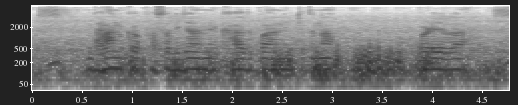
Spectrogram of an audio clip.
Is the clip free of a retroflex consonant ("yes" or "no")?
no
